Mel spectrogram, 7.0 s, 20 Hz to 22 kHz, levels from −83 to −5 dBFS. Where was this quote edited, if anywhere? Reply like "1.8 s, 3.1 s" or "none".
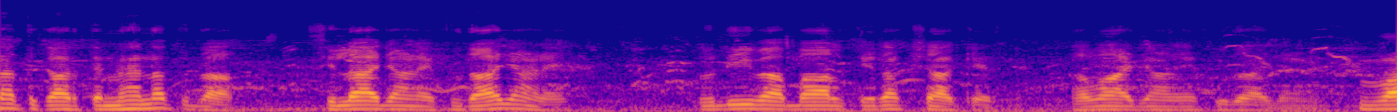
none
